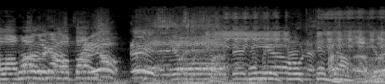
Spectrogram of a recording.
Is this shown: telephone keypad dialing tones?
no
